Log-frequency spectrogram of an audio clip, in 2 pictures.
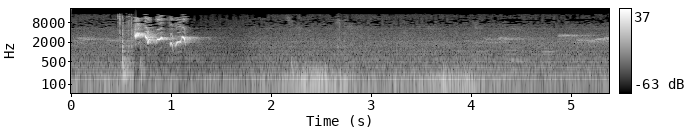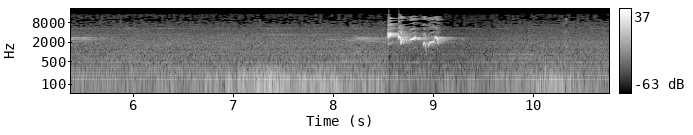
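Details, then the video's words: ['Short fluty bulbul phrases from a tame caged male-and-female pair come twice, near the start and near the end. Low rumbling traffic and wind noise fill the gaps.'] "بلابل اليفات قفص تغريد حلو"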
